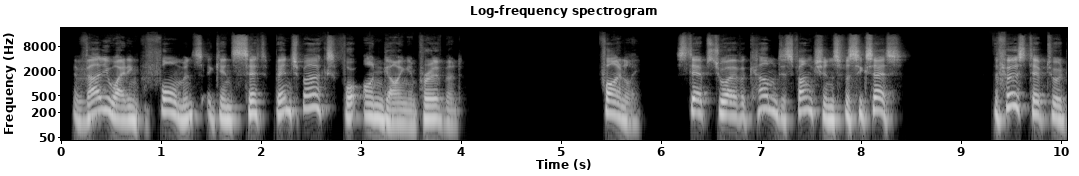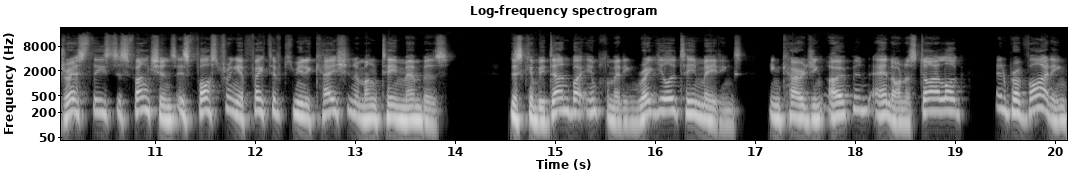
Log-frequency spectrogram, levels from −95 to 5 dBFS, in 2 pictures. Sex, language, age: male, English, 50-69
